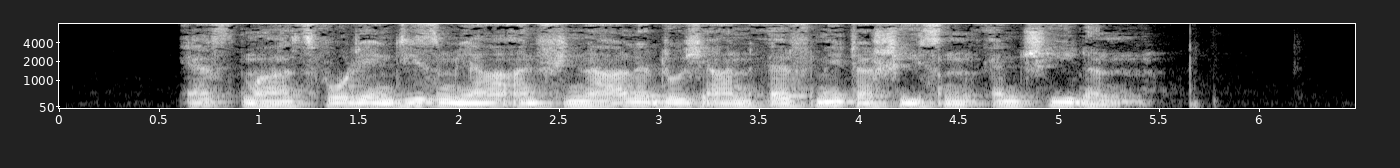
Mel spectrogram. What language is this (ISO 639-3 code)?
deu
